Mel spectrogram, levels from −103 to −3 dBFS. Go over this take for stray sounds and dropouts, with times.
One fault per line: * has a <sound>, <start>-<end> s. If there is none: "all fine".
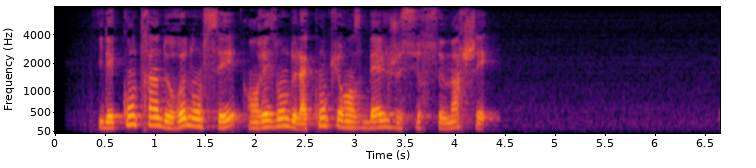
all fine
